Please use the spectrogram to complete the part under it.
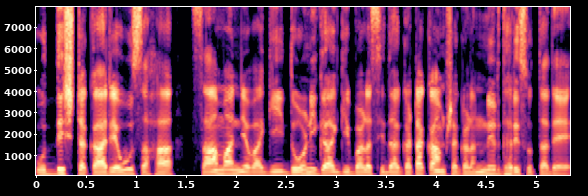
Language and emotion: Kannada, neutral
